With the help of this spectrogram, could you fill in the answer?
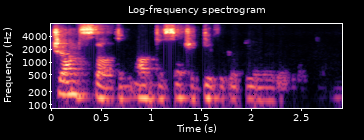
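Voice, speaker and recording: A man's fairly quick, somewhat breathy voice, fairly high in pitch for a man. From Israel. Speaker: change consultant and author. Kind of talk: webinar presentation. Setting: online webinar. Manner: many filler words.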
